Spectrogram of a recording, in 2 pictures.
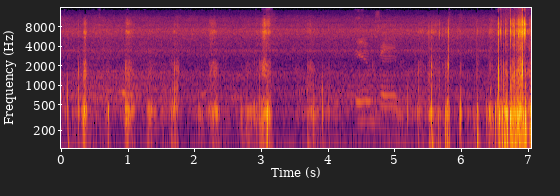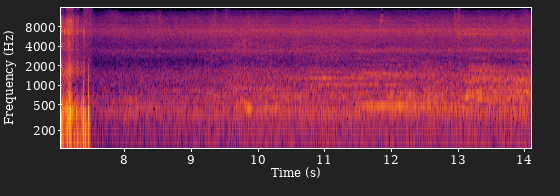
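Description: Phone handling noise: irregular knocks and rubs against the microphone as the phone is moved and set down, with a loud rustle about seven seconds in that cuts off suddenly. After it, the steady low hum of a large indoor room with faint distant voices.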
